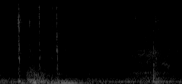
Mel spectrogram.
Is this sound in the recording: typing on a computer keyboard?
yes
